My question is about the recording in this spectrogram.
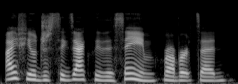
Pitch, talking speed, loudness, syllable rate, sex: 200 Hz, 200 wpm, -20 LUFS, 5.1 syllables/s, female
